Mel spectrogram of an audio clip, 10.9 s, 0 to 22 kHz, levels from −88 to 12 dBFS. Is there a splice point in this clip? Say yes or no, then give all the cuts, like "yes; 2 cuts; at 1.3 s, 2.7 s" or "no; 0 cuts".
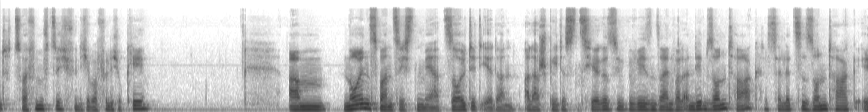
yes; 1 cut; at 4.1 s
